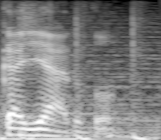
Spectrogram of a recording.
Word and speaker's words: Gallardo: I learned that you pronounce it Gallardo.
